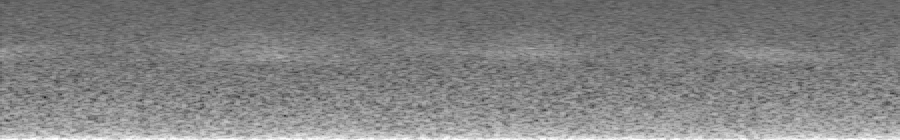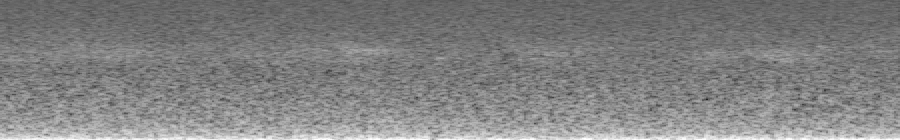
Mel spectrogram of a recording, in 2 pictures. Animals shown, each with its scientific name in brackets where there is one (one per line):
Red-eyed Vireo (Vireo olivaceus)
